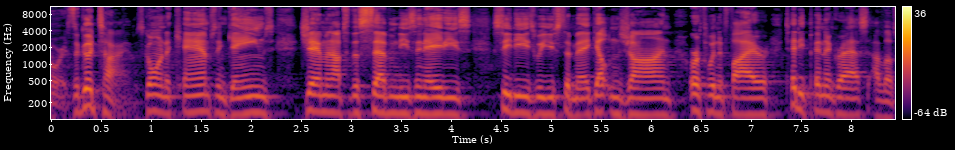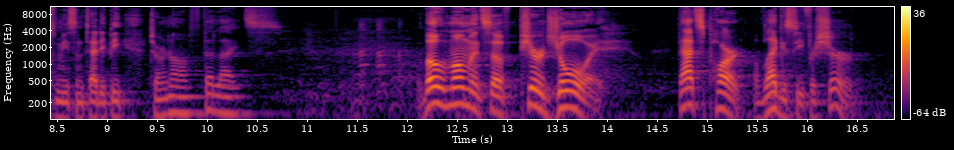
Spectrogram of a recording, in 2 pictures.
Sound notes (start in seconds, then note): 11.0 audience laughing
